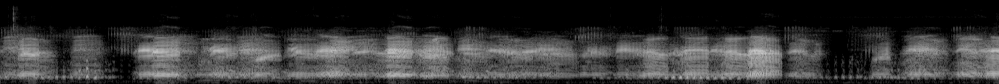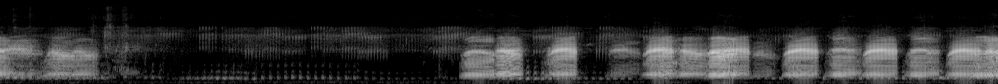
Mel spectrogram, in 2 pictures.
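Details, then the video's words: Indian bullfrog chorus, yellow frogs calling in nature: rapid, buzzy, harmonic croaks in fast runs, a quieter lull near the middle with a low drawn-out groan, then the croaking resumes strongly. "Wonderful Indian Bullfrog Video | Frog Sounds"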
